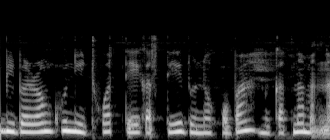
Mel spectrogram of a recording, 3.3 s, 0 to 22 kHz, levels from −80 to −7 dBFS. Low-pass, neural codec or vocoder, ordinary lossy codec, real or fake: none; none; none; real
